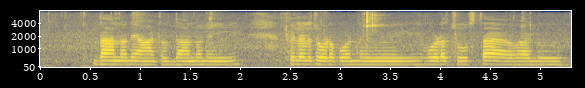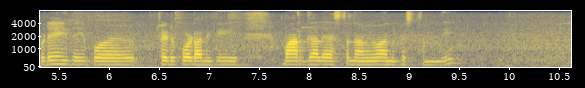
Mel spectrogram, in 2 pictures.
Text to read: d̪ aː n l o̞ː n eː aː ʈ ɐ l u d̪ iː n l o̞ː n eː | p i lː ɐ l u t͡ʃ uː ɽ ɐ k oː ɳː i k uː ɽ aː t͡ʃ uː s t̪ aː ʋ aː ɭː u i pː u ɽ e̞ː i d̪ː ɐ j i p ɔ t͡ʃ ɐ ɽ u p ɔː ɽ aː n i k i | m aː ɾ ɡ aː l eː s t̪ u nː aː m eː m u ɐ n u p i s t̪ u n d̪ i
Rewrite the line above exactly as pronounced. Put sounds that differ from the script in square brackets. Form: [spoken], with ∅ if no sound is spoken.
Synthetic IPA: d̪ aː n l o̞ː n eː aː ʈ ɐ l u d̪ [aː] n l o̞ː n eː | p i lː ɐ l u t͡ʃ uː ɽ ɐ k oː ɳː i k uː ɽ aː t͡ʃ uː s t̪ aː ʋ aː ɭː u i pː u ɽ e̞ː i [d̪] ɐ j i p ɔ t͡ʃ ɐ ɽ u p ɔː ɽ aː n i k i | m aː ɾ ɡ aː l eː s t̪ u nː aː m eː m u ɐ n u p i s t̪ u n d̪ i

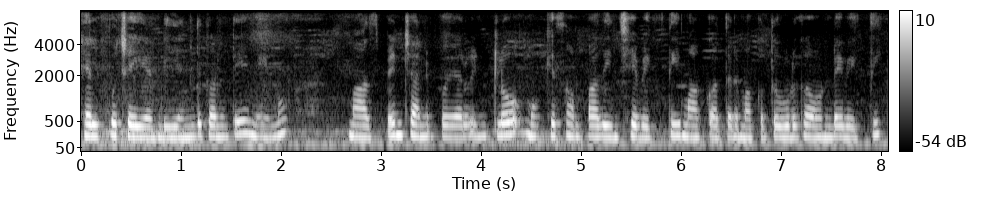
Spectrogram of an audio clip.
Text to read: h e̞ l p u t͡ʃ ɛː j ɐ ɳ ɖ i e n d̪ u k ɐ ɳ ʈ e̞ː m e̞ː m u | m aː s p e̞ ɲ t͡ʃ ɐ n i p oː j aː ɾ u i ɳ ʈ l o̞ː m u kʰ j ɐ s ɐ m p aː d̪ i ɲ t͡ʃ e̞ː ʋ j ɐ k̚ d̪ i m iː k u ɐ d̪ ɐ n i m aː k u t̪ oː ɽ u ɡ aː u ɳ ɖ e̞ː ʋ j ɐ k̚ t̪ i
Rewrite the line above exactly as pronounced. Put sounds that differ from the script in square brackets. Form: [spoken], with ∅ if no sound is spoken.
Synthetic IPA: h e̞ l p u t͡ʃ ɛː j ɐ ɳ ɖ i e n d̪ u k ɐ ɳ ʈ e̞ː m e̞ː m u | m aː s p e̞ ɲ t͡ʃ ɐ n i p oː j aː ɾ u i ɳ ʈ l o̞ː m u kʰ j ɐ s ɐ m p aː d̪ i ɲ t͡ʃ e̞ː ʋ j ɐ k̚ [t̪] i m [aː] k u ɐ [t̪] ɐ n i m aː k u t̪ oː ɽ u ɡ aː u ɳ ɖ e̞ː ʋ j ɐ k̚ t̪ i

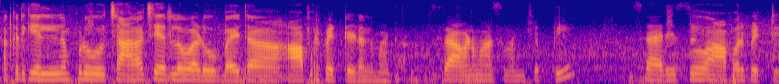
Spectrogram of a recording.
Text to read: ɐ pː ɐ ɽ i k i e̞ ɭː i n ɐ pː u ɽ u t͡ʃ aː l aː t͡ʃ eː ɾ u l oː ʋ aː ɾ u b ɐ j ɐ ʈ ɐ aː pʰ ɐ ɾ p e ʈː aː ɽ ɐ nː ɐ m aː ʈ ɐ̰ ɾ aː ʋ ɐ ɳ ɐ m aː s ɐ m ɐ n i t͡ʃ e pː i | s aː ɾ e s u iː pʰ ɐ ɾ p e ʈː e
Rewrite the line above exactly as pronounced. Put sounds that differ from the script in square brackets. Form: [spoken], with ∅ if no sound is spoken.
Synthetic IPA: ɐ [kː] ɐ ɽ i k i e̞ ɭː i n ɐ pː u ɽ u t͡ʃ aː l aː t͡ʃ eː ɾ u l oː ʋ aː [ɽ] u b ɐ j ɐ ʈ ɐ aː pʰ ɐ ɾ p e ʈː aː ɽ ɐ nː ɐ m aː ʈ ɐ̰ ɾ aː ʋ ɐ ɳ ɐ m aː s ɐ m ɐ n i t͡ʃ e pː i | s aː ɾ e s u [aː] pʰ ɐ ɾ p e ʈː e

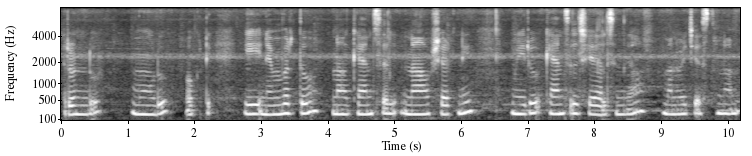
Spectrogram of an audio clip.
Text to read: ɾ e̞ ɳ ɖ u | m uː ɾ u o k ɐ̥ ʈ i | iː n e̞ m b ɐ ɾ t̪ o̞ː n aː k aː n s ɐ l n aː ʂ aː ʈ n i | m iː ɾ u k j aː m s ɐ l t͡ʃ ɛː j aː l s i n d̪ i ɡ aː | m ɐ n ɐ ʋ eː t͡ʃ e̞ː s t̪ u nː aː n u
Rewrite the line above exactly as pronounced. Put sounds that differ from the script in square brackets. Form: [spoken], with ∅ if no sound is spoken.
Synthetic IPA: ɾ e̞ ɳ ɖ u | m uː [ɽ] u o k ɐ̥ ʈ i | iː n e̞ m b ɐ ɾ t̪ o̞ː n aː k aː n s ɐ l n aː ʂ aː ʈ n i | m iː ɾ u k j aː [n] s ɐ l t͡ʃ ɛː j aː l s i n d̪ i ɡ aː | m ɐ n ɐ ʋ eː t͡ʃ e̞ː s t̪ u nː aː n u

